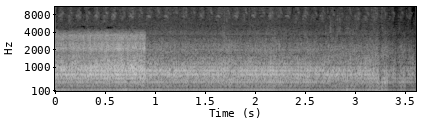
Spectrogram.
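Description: A small aircraft engine drones loudly and steadily at climb power as it lifts off a mowed grass airstrip, a constant close buzzing hum with no pauses.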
